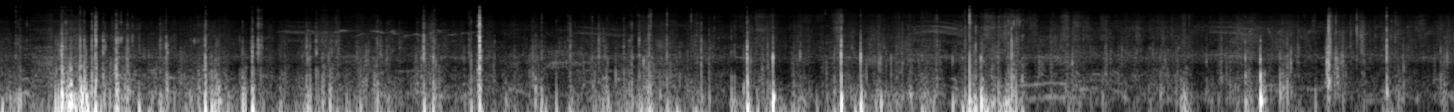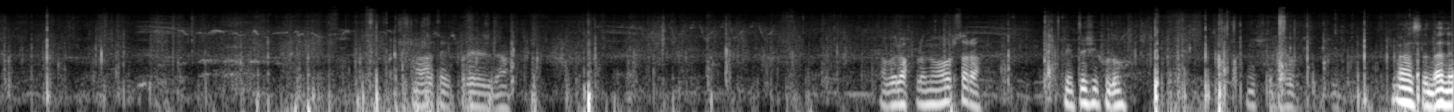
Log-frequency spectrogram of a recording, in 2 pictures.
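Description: Footsteps crunch steadily on a dirt path outdoors.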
